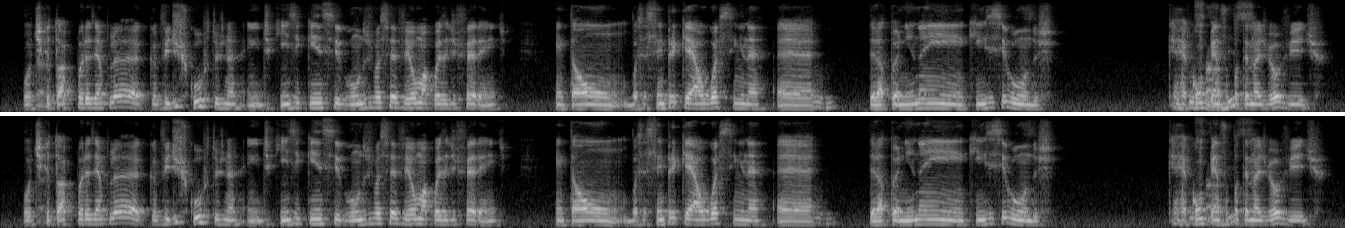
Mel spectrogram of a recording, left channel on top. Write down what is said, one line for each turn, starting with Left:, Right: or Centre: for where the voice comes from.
Centre: o TikTok,
Left: é.
Centre: por exemplo, é vídeos curtos, né? Em- De 15 em 15 segundos você vê uma coisa diferente. Então, você sempre quer algo assim, né? É,
Left: Uhum.
Centre: serotonina em 15 segundos, que
Left: E
Centre: é recompensa
Left: tu sabes,
Centre: por terminar de ver o vídeo.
